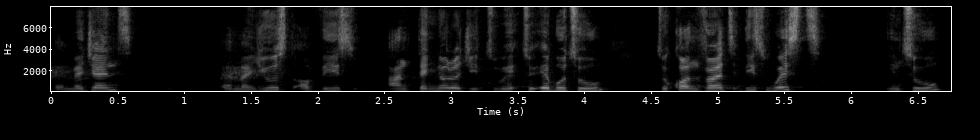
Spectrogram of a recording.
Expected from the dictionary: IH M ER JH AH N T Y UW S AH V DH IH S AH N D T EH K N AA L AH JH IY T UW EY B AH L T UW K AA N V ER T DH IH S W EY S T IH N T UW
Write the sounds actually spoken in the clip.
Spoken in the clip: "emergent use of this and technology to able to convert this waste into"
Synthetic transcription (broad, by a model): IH M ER JH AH N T Y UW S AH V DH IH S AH N T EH K N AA L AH JH IY T UW EY B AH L T UW K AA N V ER T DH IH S W EY S T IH N T UW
